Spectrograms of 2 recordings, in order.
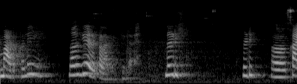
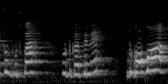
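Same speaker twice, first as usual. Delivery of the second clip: exasperated yell; 7 semitones higher than usual. Acted. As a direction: shout her down in irritation. Mother snaps at stubborn daughter.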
